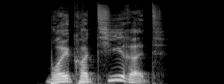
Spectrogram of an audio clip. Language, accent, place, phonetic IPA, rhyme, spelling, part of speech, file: German, Germany, Berlin, [ˌbɔɪ̯kɔˈtiːʁət], -iːʁət, boykottieret, verb, De-boykottieret.ogg
- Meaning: second-person plural subjunctive I of boykottieren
